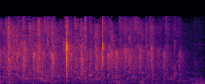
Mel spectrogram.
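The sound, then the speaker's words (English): A room full of people applauding steadily, a dense wash of many hands clapping at once, with a couple of sharper claps standing out, sustained for several seconds before tapering off. “You're the choir of the round of applause.”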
